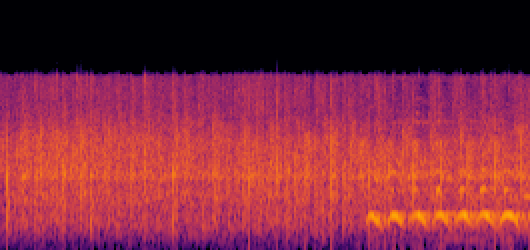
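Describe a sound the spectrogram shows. A large crowd applauds steadily.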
